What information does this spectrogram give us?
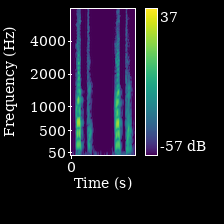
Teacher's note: এই তোয়াটা উচ্চারিত হয় জিভের আগা আর দাঁতের গোড়া, উপরের দাঁতের গোড়া।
